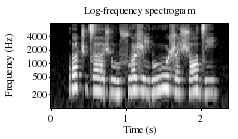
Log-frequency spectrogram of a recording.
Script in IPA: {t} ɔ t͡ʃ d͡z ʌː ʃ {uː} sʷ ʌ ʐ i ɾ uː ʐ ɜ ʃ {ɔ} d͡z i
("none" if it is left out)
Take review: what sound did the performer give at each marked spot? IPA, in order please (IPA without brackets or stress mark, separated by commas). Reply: ɾ, uː, ɔ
